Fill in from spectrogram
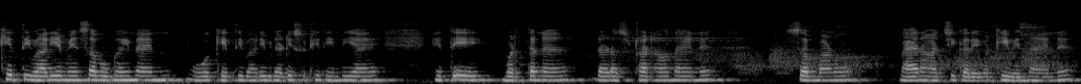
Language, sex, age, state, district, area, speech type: Sindhi, female, 45-60, Gujarat, Kutch, urban, spontaneous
